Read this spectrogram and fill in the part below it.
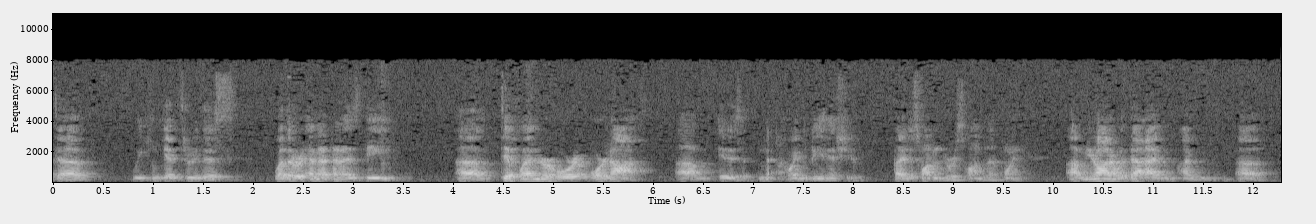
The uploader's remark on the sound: U.S. bankruptcy court hearing audio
